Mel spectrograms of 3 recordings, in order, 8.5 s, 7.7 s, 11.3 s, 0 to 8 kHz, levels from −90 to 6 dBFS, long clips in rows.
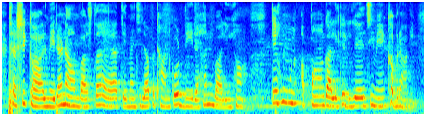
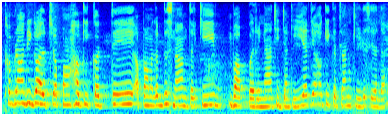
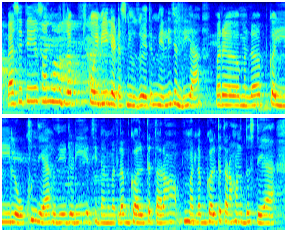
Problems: background conversations at intervals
